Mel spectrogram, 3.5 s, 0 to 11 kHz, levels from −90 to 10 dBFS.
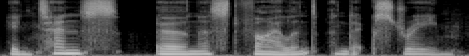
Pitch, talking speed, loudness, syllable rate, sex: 140 Hz, 85 wpm, -21 LUFS, 3.6 syllables/s, male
